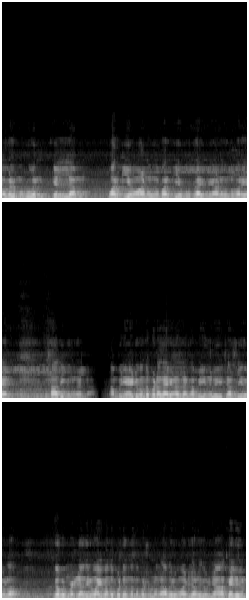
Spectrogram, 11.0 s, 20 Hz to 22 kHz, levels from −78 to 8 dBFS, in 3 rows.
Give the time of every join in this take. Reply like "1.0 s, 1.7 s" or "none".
5.4 s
